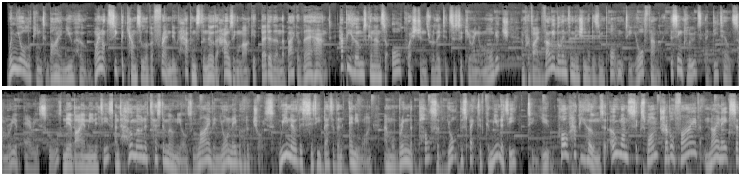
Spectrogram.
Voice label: Voice Over

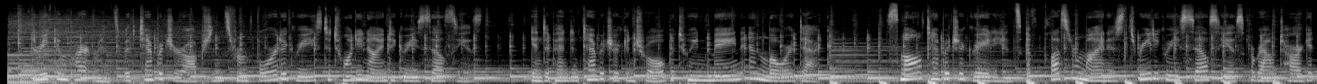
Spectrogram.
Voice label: Narration short

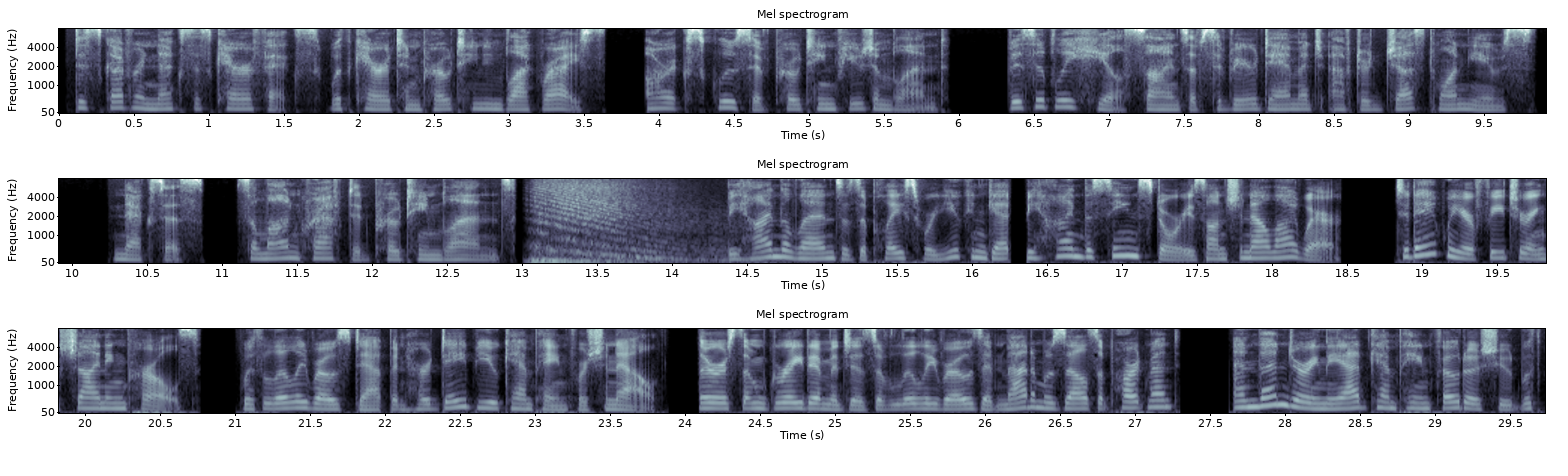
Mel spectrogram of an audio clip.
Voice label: Sophisticated

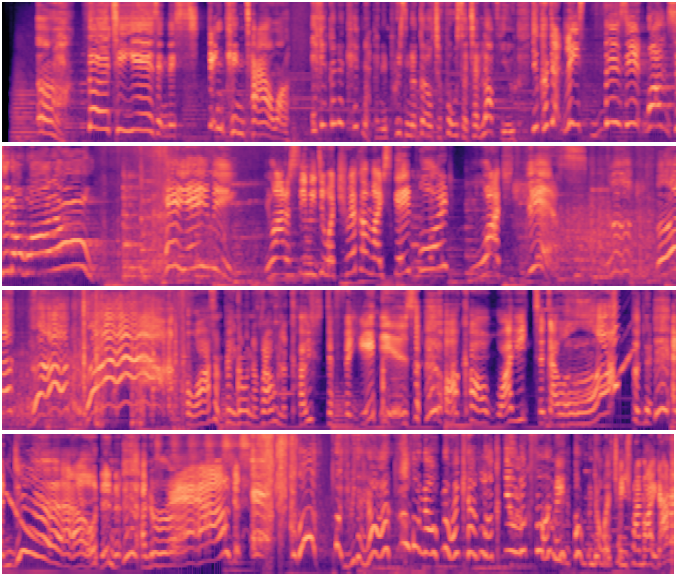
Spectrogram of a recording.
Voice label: Animation Voice Reel

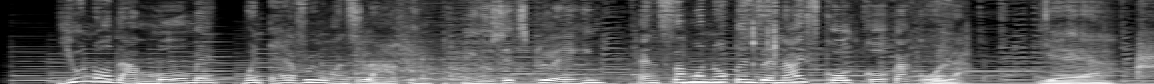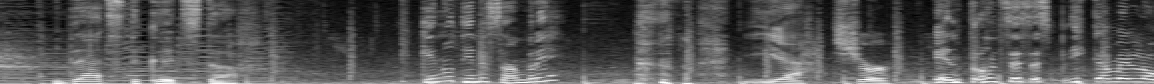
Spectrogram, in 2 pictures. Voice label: Bilingual, Spanglish, Female; Bilingual Spanglish Demo Reel

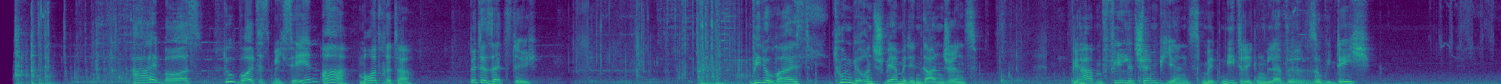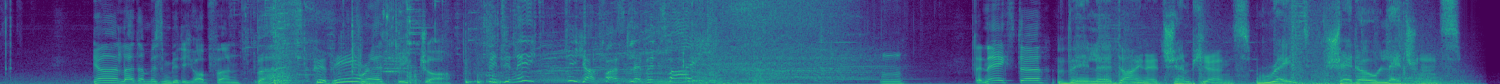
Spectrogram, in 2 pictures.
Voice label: Spot Online Cartoon voice; RAID Shadow Legends

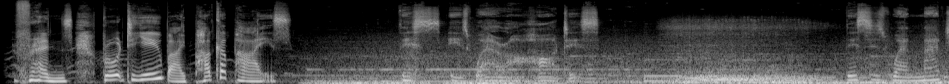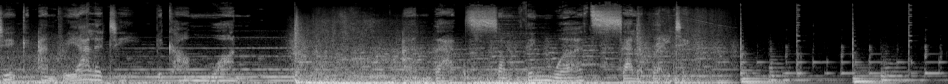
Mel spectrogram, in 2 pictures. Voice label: Commercials; English (British)

